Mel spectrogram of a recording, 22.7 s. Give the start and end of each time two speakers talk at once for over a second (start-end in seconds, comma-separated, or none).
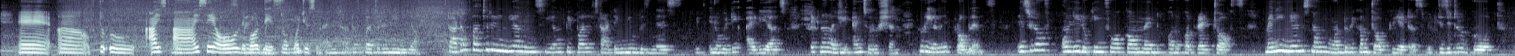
3.2-4.8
